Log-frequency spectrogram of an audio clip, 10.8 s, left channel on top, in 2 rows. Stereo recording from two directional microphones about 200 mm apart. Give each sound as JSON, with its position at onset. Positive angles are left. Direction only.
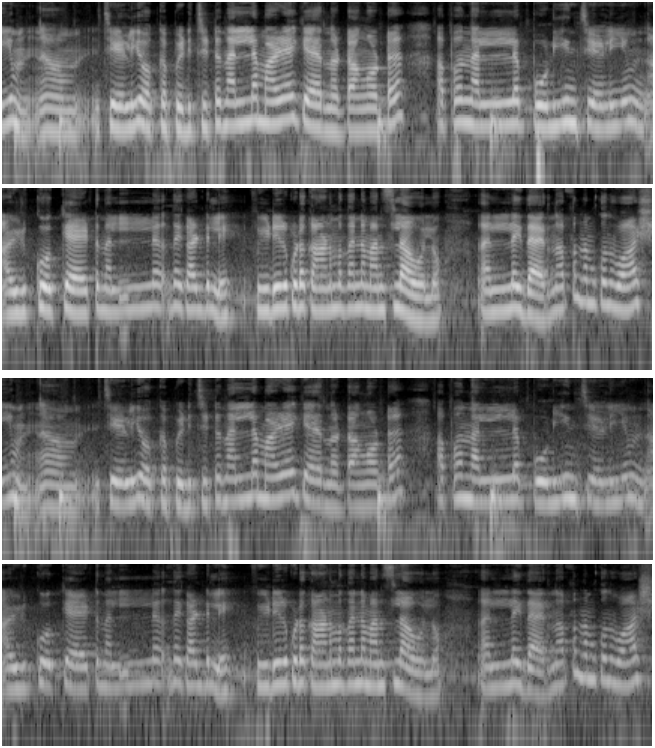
{"t": 0.1, "sound": "speech", "side_deg": 10}
{"t": 3.8, "sound": "a woman's voice", "side_deg": 10}
{"t": 5.7, "sound": "a woman's voice", "side_deg": 30}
